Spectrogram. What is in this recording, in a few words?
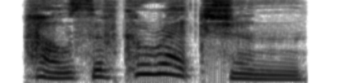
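"house of correction", British English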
